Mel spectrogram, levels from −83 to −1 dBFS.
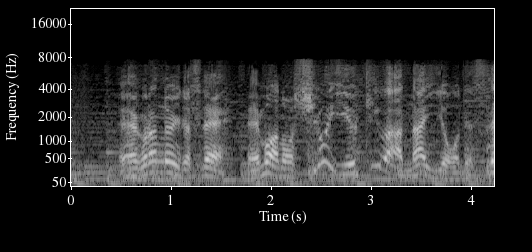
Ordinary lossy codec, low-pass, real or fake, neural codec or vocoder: Opus, 16 kbps; 7.2 kHz; real; none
